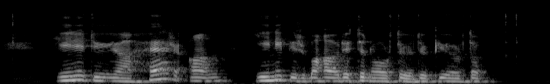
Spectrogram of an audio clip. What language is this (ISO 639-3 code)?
tur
